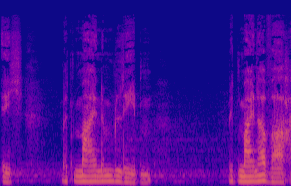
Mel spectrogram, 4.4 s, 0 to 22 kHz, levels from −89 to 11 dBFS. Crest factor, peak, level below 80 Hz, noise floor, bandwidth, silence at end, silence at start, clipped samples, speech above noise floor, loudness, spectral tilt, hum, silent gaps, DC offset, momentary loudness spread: 20 dB; -14 dBFS; -64 dBFS; -62 dBFS; 16 kHz; 0 s; 0 s; under 0.1%; 28 dB; -34 LUFS; -6 dB/octave; none; none; under 0.1%; 17 LU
